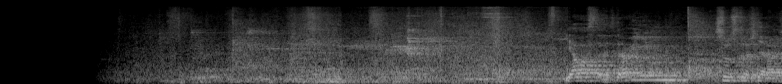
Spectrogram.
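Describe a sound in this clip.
A man lectures with animation, heard through a microphone in an echoing room.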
